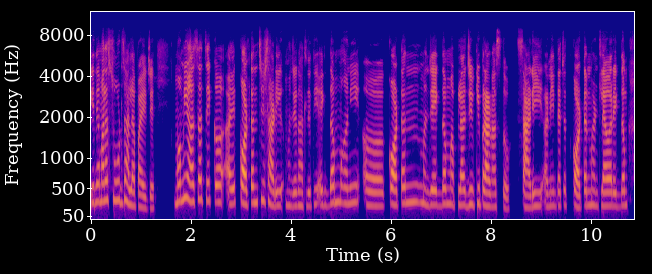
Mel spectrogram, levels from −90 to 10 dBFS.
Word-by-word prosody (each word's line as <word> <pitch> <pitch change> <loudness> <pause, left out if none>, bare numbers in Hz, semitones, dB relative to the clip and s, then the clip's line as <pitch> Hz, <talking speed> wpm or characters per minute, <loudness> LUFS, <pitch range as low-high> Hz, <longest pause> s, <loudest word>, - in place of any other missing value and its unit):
की 275 - -2
ते 290 - 0
मला 295 +2 +3
सूट 310 -1 -5
झालं 255 -8 +1
पाहिजे. 185 -3 -2 0.4
मग 290 +3 0
मी 350 +2 +4
असाच 310 +2 +3
एक 300 -1 -2
अ, 280 0 +3 0.2
एक 255 +1 0
कॉटनची 270 +4 +5
साडी 230 -4 +1
म्हणजे 220 -1 -7
घातली 220 -1 -8
होती 250 +3 -11
एकदम 270 +5 -3
आणि 270 +2 -6
अ, 240 - -6 0.4
कॉटन 260 +2 +3 0.3
म्हणजे 240 -2 +1
एकदम 255 +3 -1
आपला 235 0 0
जीव 245 +2 -1
की 260 - 0
प्राण 220 -3 +6
असतो. 200 -3 -5 0.3
साडी 200 +3 +3
आणि 215 +1 -5
त्याच्यात 230 +1 -7
कॉटन 215 +4 +3
म्हटल्यावर 225 -1 +1
एकदम 220 +2 -2
240 Hz, 190 wpm, -24 LUFS, 220-275 Hz, 0.4 s, प्राण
